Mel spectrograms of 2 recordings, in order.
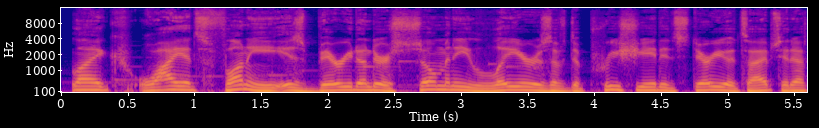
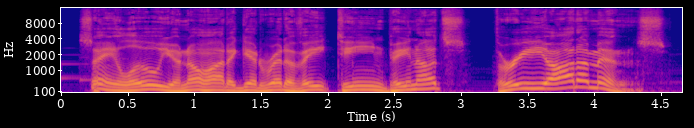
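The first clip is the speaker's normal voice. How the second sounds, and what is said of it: Old-time baseball announcer voice. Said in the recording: “some guy with a fedora and that baseball announcer voice”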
